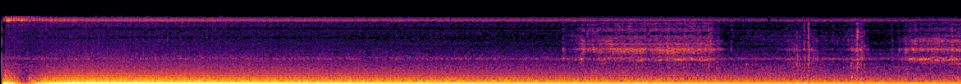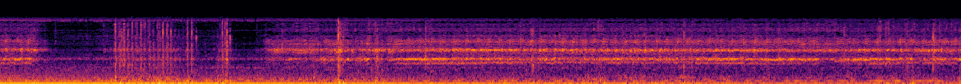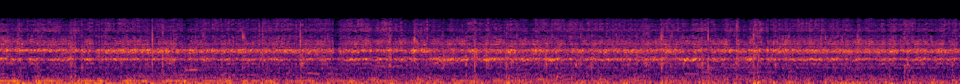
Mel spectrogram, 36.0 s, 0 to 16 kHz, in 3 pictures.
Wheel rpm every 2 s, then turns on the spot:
0, 0, 0, 30, 30, 30, 20, 30, 70, 70, 70, 60, 70, 70, 70, 70, 70, 70.
8-10 12-14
